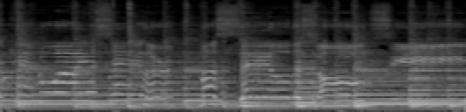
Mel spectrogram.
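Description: A man singing a folk sea song in long, wavering held notes, accompanied by a strummed acoustic guitar.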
